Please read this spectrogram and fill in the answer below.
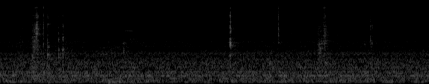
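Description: Tarot cards being handled and laid down on a cloth-covered table: several faint, crisp snaps and slides of card stock, spread through, over a low steady hiss.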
